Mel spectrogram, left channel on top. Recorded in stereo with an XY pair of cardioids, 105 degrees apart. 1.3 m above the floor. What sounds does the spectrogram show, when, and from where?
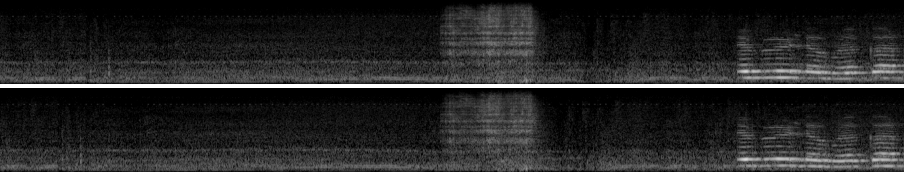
4.4 s tearing paper: 10° left, 6.5 m
7.4 s singing: 20° right, 8 m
